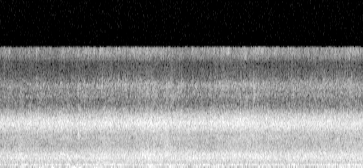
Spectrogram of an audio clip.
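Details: Trapped honey bee swarm in Jaunsar Bawar, Dehradun, Uttarakhand: unbroken low humming drone over a wash of hissing noise, with scattered dull thumps.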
